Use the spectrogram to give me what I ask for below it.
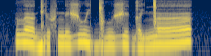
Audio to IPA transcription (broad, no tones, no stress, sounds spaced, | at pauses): ð ɐː ɡ j ʏ f n e ʒ u j ɡ͡ǀ uː ʒ ɪ ɡ ɐ j ŋ͡ǀ ɐː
